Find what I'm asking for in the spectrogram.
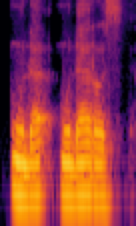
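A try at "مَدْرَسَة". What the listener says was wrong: Bukan mu. Awalnya apa? Mimnya apa? Ma.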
